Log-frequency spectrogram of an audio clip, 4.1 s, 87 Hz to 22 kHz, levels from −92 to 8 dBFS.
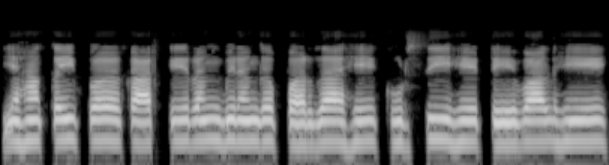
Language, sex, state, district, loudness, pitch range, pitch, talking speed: Chhattisgarhi, female, Chhattisgarh, Jashpur, -16 LUFS, 190-200 Hz, 195 Hz, 175 wpm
